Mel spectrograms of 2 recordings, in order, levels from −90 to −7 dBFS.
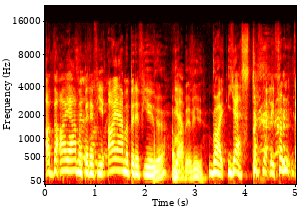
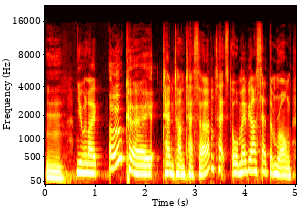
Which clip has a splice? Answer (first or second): second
